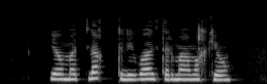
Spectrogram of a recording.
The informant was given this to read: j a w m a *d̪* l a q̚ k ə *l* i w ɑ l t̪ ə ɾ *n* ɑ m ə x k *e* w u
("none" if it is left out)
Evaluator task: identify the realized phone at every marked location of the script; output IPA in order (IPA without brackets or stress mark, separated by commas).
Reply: t̪, l, m, e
